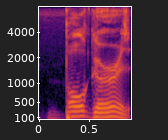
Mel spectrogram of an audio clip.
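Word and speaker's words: Bulger: i can't remember but bulgur that's how you pronounce his name is is a lieutenant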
